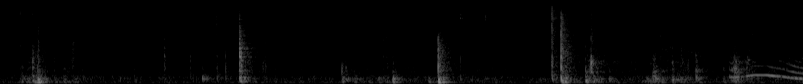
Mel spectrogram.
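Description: Tissue paper and a gift bag rustling and crinkling as a present is unpacked by hand, with several sharp crinkles a second or two apart. Near the end a drawn-out voice with a wavering pitch comes in.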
